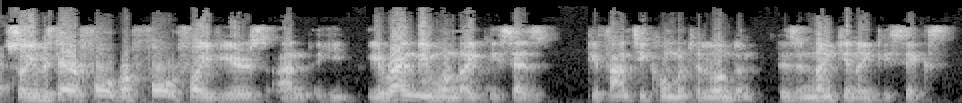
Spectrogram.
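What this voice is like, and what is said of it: Irish accent. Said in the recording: “I still have my accent, thank God... you can't take the Irish out of the man”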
